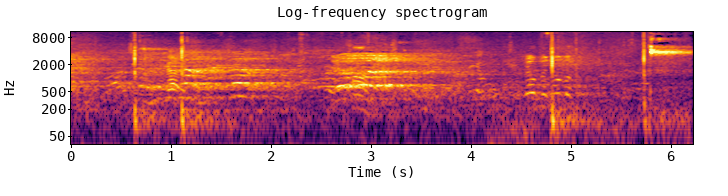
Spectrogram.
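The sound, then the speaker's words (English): A basketball is dribbled at the top of the key during a basketball game, bouncing on a hard gym floor in a few sharp, irregularly spaced thuds, ringing against a steady background of crowd noise and indistinct voices. “Dribbles top of the key.”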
